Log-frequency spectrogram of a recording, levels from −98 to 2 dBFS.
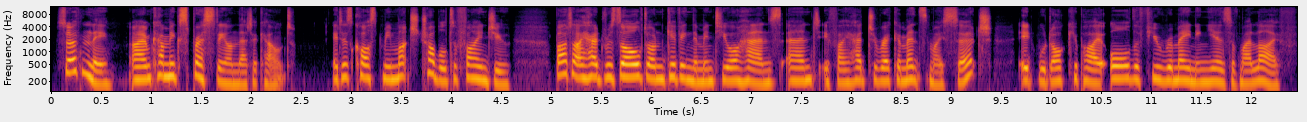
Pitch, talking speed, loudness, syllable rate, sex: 210 Hz, 220 wpm, -20 LUFS, 5.7 syllables/s, female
